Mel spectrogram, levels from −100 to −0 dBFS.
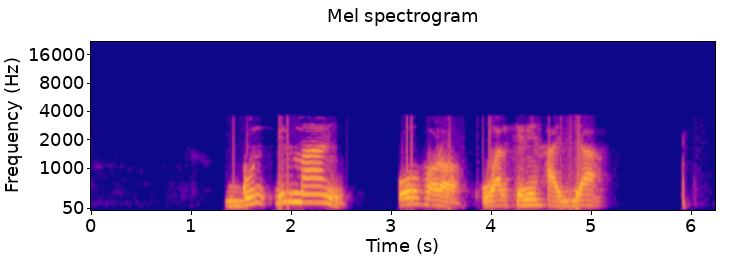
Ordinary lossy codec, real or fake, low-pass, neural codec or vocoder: AAC, 24 kbps; real; 3.6 kHz; none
